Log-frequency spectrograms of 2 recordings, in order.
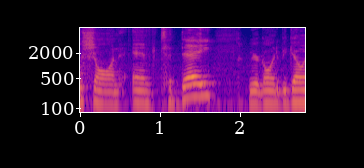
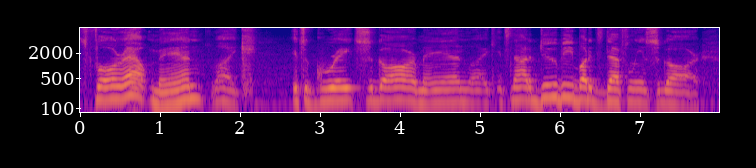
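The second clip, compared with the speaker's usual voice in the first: drawn out very slowly and clumsily. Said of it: "that was a really bad impression of [name] and [name], but or at least [name]".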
